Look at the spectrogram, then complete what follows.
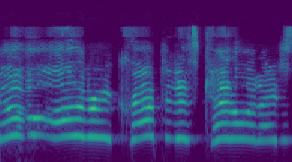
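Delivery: put-on hysterical crying. Retelling an answer to coworkers' question: imitating own past sobbing. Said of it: "I just sobbing, could barely".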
